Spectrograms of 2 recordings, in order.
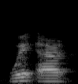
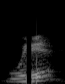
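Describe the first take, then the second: First: It is said as two full words. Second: It is said as one contracted syllable. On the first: "las combinaciones" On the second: "se convierten en"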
